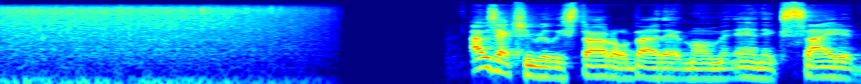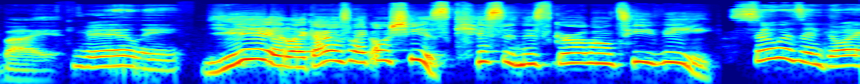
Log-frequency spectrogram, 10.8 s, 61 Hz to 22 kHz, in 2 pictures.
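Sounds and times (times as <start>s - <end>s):
steady dense rain pouring down: 0.0s - 2.1s
speech: 2.9s - 10.7s.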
